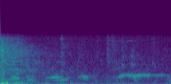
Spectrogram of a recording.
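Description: A football struck with a sharp thud right at the start, followed by faint, drawn-out pitched calls in the background.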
